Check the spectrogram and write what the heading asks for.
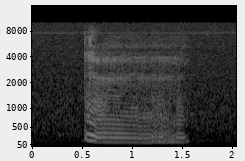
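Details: Sleeping cat snoring every night: one steady, buzzing snore lasting about a second in a quiet room, ordinary snoring.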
